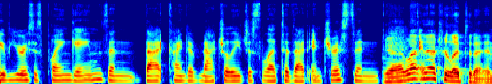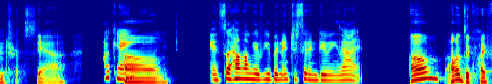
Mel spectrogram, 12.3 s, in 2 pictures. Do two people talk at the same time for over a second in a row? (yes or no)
no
